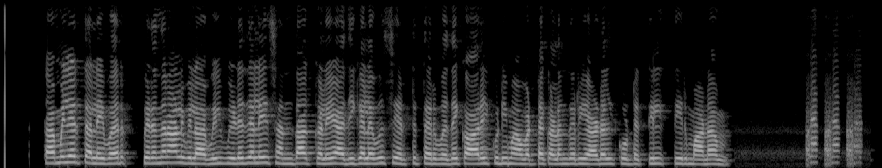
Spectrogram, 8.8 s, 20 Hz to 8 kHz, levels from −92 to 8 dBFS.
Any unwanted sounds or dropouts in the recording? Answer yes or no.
yes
